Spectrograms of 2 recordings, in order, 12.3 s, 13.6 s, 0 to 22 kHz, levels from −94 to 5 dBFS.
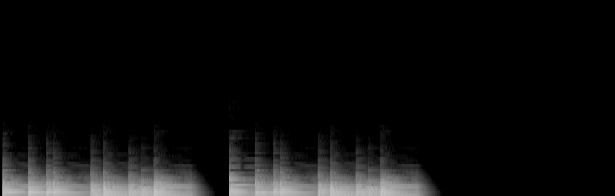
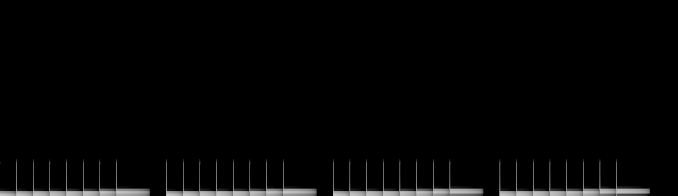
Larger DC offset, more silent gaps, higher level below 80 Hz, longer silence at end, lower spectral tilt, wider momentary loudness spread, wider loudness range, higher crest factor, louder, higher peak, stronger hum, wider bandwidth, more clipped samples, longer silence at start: neither; second, 4.37-4.58 s vs 3.00-3.33 s, 6.33-6.66 s, 9.66-10.00 s; first, -64 dBFS vs -74 dBFS; first, 3.8 s vs 0.6 s; about the same, -10.5 dB/octave vs -10 dB/octave; first, 10 LU vs 6 LU; first, 5 LU vs 1 LU; first, 18 dB vs 8 dB; about the same, -25 LUFS vs -27 LUFS; first, -8 dBFS vs -18 dBFS; neither; first, 5.2 kHz vs 4 kHz; neither; about the same, 0.05 s vs 0 s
